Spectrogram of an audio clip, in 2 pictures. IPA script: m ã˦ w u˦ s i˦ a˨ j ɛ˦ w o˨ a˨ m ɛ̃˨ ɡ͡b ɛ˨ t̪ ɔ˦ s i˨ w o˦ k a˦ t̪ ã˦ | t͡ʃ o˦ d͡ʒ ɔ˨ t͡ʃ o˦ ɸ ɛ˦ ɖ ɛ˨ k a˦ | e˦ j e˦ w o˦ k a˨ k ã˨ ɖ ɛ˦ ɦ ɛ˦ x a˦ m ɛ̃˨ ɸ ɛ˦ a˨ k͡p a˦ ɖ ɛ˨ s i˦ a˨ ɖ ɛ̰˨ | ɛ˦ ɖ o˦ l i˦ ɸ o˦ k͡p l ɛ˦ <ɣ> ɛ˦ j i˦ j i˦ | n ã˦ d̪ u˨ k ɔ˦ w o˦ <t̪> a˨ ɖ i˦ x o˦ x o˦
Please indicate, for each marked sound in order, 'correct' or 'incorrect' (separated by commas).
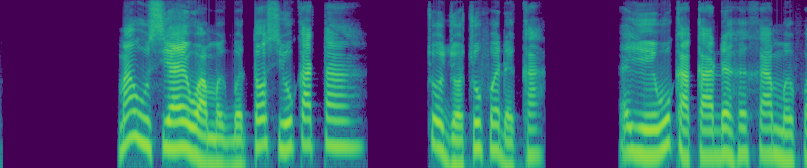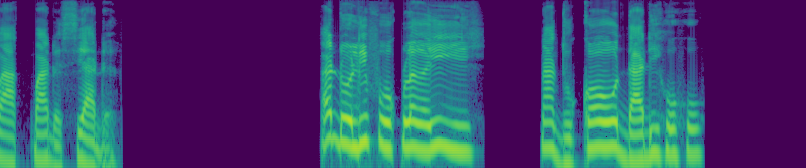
correct, incorrect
